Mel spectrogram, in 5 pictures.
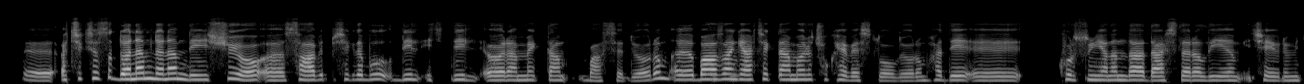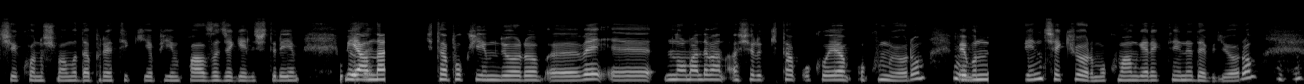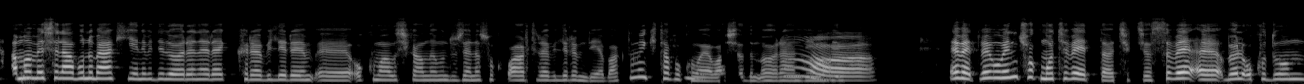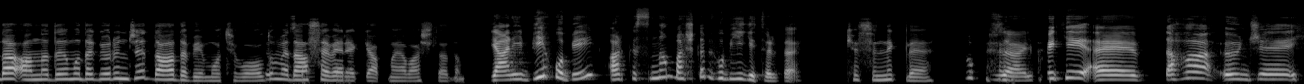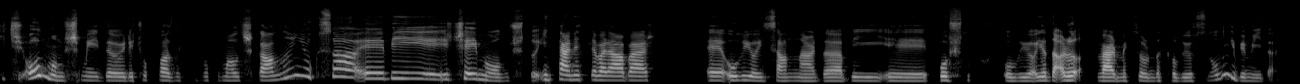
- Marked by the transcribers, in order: tapping; unintelligible speech; drawn out: "A!"; chuckle; other noise
- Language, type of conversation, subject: Turkish, podcast, Hobiler stresle başa çıkmana nasıl yardımcı olur?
